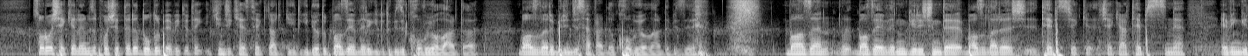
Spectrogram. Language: Turkish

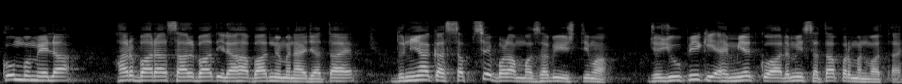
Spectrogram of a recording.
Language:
Urdu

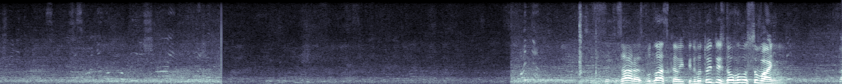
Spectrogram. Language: Ukrainian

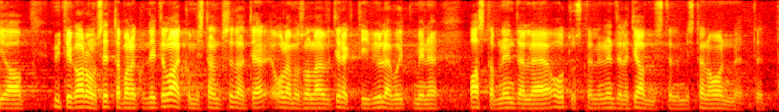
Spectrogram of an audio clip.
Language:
Estonian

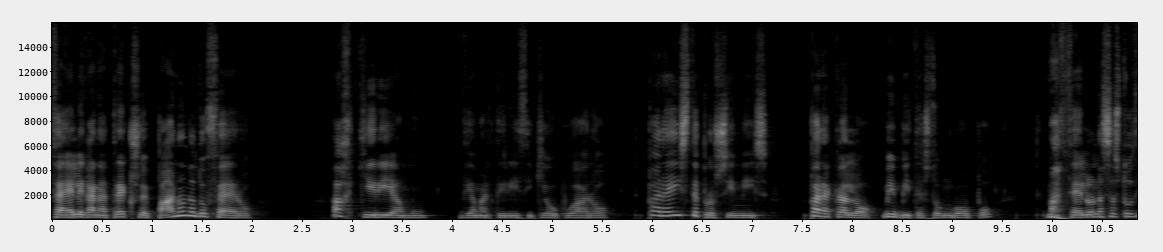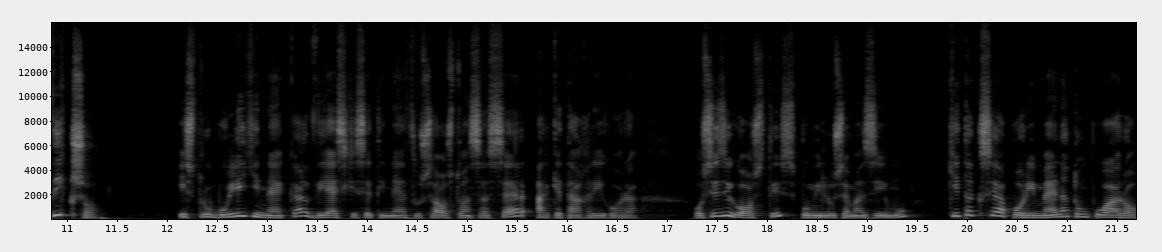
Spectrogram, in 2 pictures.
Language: Greek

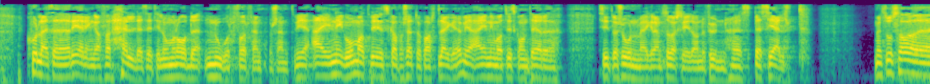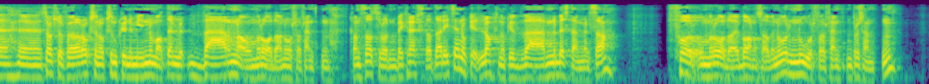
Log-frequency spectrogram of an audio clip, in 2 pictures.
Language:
Norwegian Nynorsk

